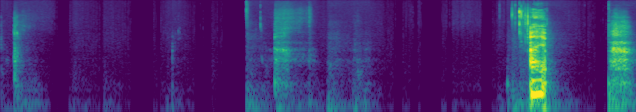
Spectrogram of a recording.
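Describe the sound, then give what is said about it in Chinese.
A big yawn from a tired person: a loud voiced breath swells near the end and trails into a second, breathy exhale, after a few faint rustles and clicks in otherwise quiet surroundings. “打这么大的哈欠，真累啦！”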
